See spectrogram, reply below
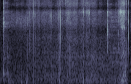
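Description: Sharp dry clicks every half second or so over faint background, the relay cycling on and off from a corroded open board trace.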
